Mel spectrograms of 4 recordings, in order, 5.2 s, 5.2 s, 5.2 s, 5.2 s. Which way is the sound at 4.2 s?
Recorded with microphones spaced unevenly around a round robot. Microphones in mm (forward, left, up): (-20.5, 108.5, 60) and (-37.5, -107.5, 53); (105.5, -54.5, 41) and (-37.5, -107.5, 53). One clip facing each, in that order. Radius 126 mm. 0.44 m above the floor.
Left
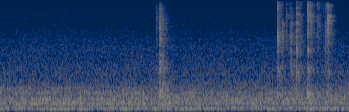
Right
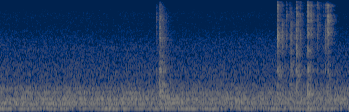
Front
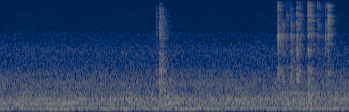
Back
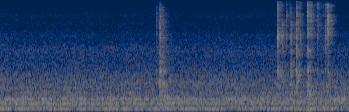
175° left.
